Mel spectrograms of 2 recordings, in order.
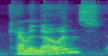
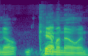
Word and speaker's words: Kaminoan: and sort of the Kaminoans. Am I saying that right? Kaminoan, yeah. I say it wrong a lot, but it is Kaminoan.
